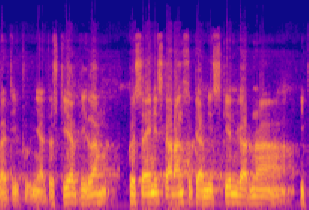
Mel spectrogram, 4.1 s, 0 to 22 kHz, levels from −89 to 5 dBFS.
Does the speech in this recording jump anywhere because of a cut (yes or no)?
yes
